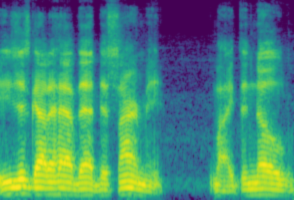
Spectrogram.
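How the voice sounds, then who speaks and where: Speaking fairly slowly with fairly even intonation, a man with an American accent has a very deep, low pitch. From North Carolina. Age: 30s. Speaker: basketball coach and church drummer. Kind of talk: casual chat.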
